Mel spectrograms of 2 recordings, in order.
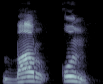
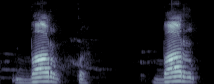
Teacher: Now remember, Ra is Sakin, the letter before is go as Zabar, so you need to read the Ra with the full mouth.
